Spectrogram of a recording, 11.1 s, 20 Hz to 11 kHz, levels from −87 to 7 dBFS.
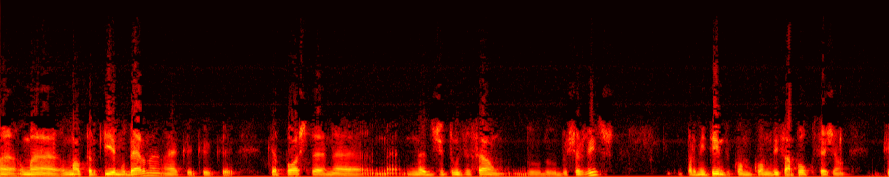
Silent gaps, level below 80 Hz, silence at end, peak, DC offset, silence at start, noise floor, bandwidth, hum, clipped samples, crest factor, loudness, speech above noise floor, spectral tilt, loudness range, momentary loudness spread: none; -60 dBFS; 0 s; -10 dBFS; 2%; 0 s; -59 dBFS; 7.4 kHz; none; under 0.1%; 16 dB; -27 LUFS; 33 dB; -8 dB/octave; 3 LU; 13 LU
